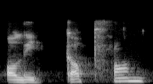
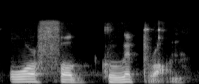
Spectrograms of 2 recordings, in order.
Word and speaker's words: orfoglipron: bad at pronouncing it, I think it's called oligopron. Drug names are always kind of one of the harder parts of pronunciation. But effectively, it's orfoglipron. That's it.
